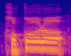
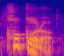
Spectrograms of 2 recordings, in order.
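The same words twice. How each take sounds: First: Tokyo pitch, not falling high, low, low. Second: Pitch goes high, then low, then low. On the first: This is how it is said in Tokyo. "that's how they'd say it in Tokyo" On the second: This is how it is said in Kansai. "In Kansai, they'd actually say kokoro ... high, low, low"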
